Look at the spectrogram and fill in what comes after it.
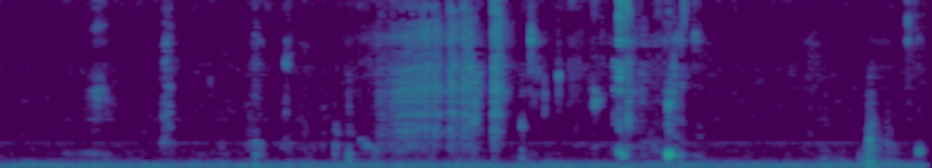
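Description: A person chewing and biting french fries: faint mouth sounds and small clicks, with a sharper click about four and a half seconds in.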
